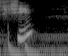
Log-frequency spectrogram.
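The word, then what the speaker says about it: 四: It tails him around because four is uh pronounced the the way you say four in Japanese is she. So it which also sounds like death.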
